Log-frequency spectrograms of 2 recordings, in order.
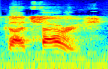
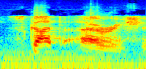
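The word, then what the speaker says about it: Scots-Irish: You're also Scotch-Irish. Scot-Irish is what the right way to say it, not Scotch. Scot, S-C-O-T-Irish.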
